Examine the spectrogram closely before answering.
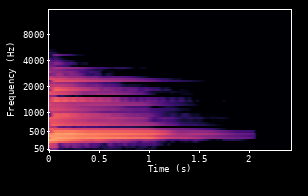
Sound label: C sharp 6th C sharp down Ukulele; strummed; C#6; JGuitar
